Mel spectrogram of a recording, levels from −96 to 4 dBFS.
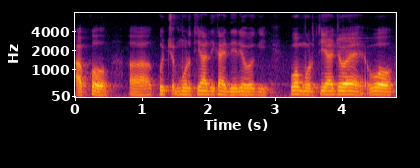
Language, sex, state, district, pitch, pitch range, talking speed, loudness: Hindi, male, Uttar Pradesh, Jyotiba Phule Nagar, 120 Hz, 115-125 Hz, 175 wpm, -16 LUFS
